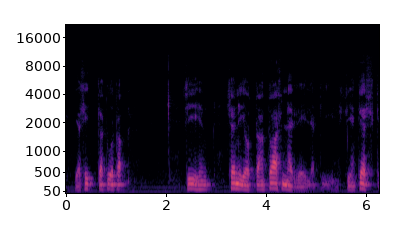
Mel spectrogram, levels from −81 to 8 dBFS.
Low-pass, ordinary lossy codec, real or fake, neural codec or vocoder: none; none; real; none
